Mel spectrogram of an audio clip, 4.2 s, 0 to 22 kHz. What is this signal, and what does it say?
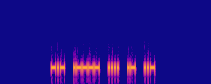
Morse code, heard as a keyed tone, about 40 wpm, spaced as for 29 wpm, 700 Hz. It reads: K1HAU
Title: USA Call Signs - 5 Characters - 2x Character Spacing - 40wpm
